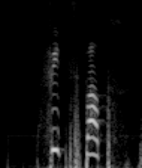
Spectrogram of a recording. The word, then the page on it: bicycle path: British English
